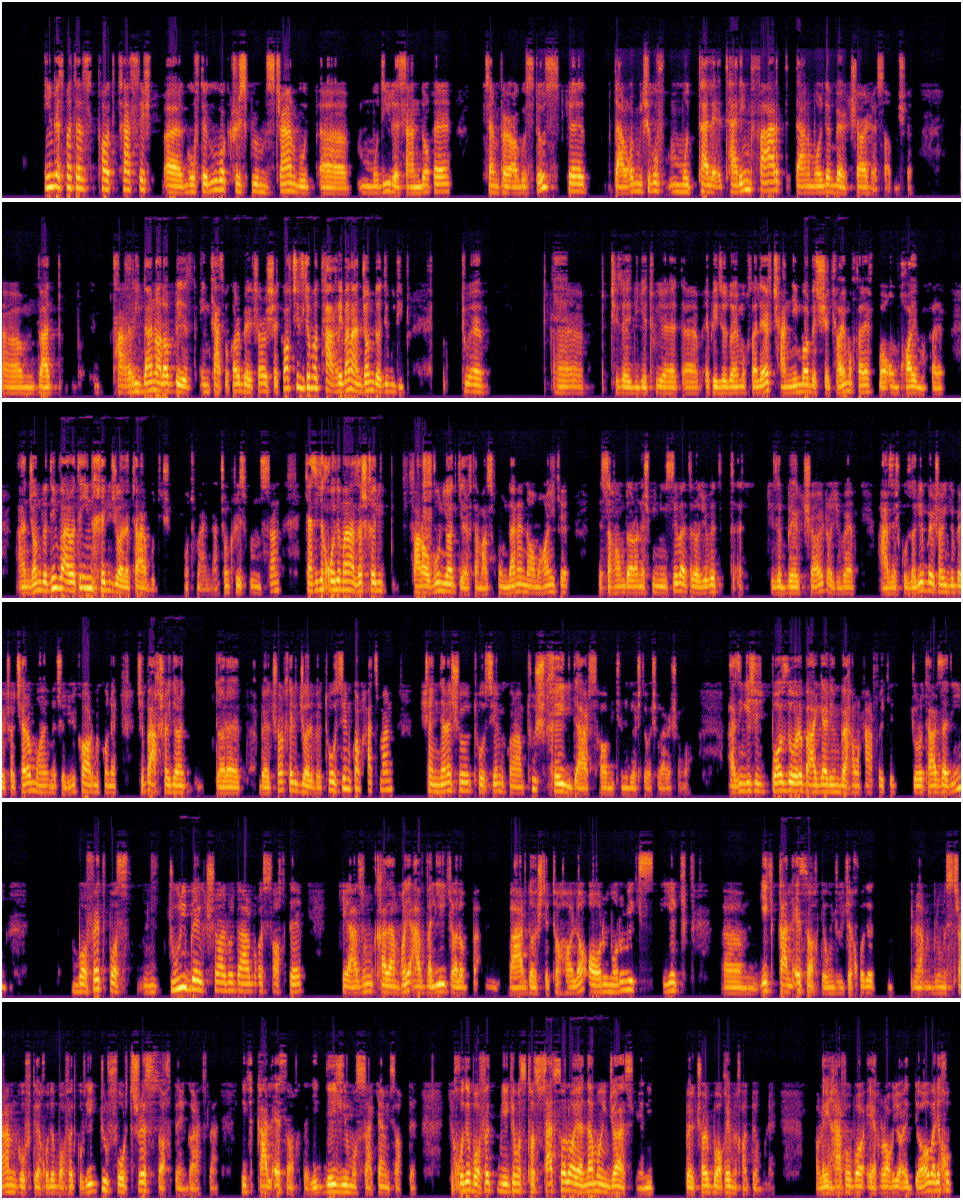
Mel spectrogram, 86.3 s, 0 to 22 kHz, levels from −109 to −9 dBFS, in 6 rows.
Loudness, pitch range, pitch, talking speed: -23 LUFS, 120-165 Hz, 135 Hz, 150 wpm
